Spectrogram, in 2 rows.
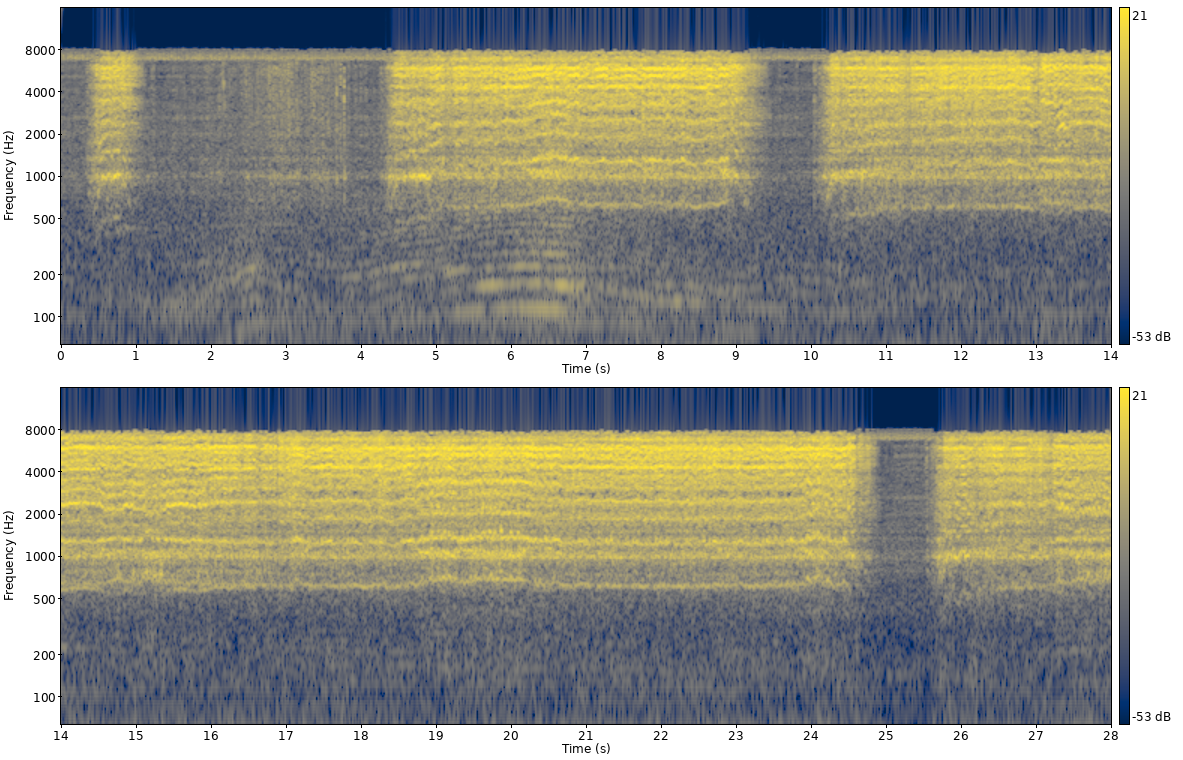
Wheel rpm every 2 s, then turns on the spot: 20, 20, 120, 160, 70, 140, 160, 160, 160, 160, 160, 160, 60, 160.
none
